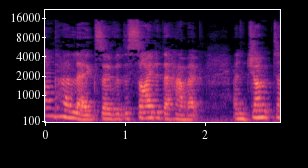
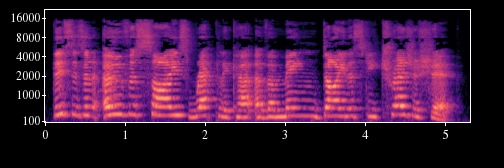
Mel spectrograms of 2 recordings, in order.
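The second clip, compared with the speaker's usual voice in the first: louder, higher shout; shouting back; 7 semitones higher, 5 dB louder than usual. A narrator's reading. Nat defending her boat to the policeman, shouting. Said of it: "she shouted".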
